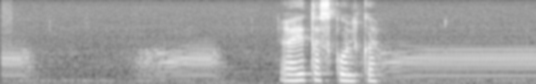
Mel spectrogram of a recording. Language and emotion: Russian, neutral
